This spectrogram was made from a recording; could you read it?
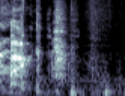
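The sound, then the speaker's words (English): A person imitates harsh coughing and hacking, as if coughing up blood and hacking out poison: a quick run of rough, raspy bursts, fairly loud, with no talking. “coughing up blood. And hacking out poison.”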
